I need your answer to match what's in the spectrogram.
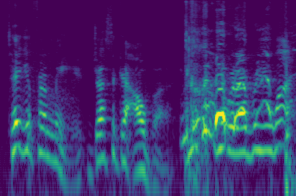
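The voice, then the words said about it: Impression of Jessica Alba. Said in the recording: “That was a perfect impression.”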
